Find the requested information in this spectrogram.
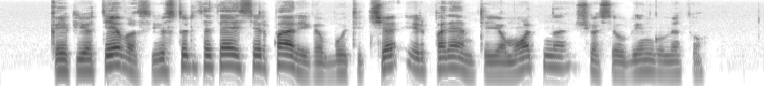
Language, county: Lithuanian, Klaipėda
